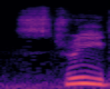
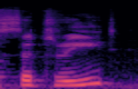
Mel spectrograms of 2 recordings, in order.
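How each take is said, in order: First: It is said as a single syllable. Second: An extra vowel splits it into two syllables. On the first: The speaker calls it right. "it's street" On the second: The speaker calls it wrong. "it's not Sapring or Satreet"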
